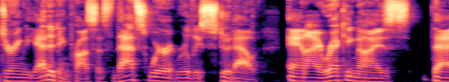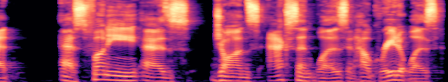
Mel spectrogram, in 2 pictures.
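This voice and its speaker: An audio drama director walks through his production work in a relaxed, conversational way as host of a behind-the-scenes series. He has a lowish voice with a pushed, bright quality.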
